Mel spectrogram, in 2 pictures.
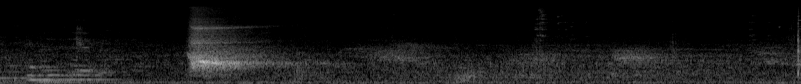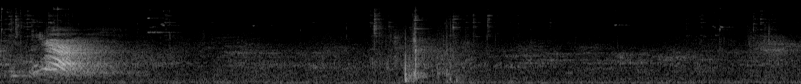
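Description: Acrobats' voices during hand-to-hand training: breaths and short vocal sounds, with a sharp exclamation about two seconds in and a louder, rising cry about eight and a half seconds in. A sharp knock comes about twelve seconds in.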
